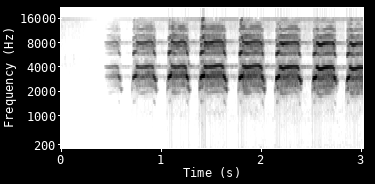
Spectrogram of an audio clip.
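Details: Osprey food-begging at a Loch of the Lowes webcam nest, May 2024, as a young male courts a female with fish. The clip opens with a short silence, then seven loud, clipped, whistled squeals repeat about every third of a second.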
